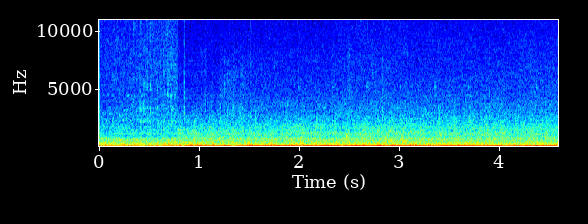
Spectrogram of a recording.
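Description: Steady low hum of car engines running at low speed. The sound shifts abruptly about a second in, then settles into an even, deeper engine hum.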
